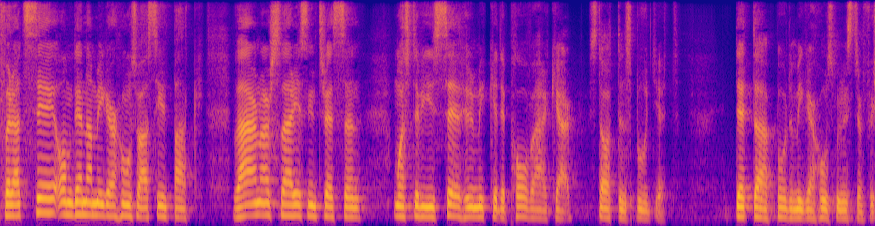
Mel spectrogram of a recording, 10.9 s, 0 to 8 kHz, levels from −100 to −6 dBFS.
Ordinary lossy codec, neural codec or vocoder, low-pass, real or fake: none; codec, 16 kHz, 1 kbps, X-Codec, WavLM features, trained on Multilingual LibriSpeech; none; fake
